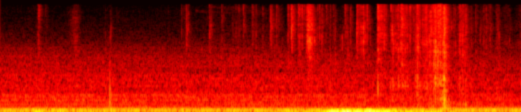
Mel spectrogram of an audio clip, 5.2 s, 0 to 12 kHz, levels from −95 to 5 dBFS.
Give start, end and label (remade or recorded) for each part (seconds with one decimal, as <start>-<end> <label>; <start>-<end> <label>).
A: 0.0-5.2 recorded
